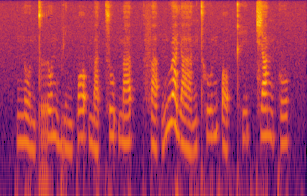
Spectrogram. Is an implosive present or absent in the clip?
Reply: absent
